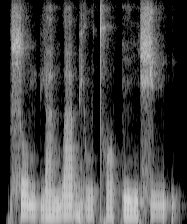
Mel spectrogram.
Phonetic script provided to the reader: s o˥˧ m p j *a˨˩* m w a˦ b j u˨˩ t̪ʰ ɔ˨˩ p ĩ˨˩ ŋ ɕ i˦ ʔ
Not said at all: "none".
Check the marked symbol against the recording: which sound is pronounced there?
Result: a˧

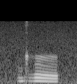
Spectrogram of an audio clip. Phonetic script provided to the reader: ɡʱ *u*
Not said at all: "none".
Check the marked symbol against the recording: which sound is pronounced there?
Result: ɯ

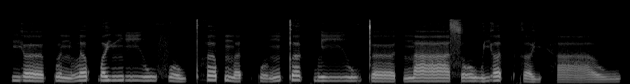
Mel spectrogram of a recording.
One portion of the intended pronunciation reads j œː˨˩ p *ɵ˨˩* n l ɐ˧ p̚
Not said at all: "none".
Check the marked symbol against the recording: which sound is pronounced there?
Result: ɵ˨˩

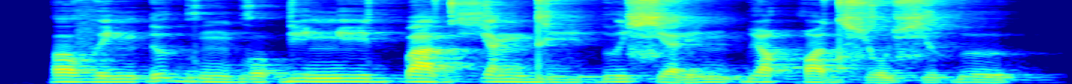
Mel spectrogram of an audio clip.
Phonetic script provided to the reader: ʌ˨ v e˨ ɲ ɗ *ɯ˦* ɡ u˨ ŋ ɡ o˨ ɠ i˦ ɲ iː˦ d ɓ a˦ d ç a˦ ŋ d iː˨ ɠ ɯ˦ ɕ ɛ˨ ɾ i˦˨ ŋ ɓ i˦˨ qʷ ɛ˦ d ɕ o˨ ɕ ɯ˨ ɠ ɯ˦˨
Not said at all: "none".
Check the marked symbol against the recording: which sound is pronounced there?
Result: ɯ˦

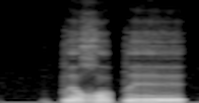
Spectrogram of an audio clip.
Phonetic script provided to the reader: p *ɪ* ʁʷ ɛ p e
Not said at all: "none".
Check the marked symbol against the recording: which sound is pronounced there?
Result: ɪ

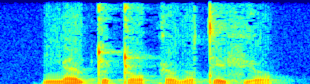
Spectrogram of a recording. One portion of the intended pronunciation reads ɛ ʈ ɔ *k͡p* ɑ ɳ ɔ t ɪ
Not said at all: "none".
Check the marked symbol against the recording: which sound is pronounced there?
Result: k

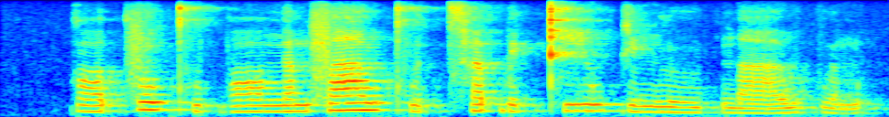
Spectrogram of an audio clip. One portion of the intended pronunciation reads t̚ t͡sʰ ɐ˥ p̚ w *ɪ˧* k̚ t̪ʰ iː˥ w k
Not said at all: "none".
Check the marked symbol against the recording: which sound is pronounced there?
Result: ɪ˨˥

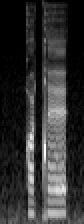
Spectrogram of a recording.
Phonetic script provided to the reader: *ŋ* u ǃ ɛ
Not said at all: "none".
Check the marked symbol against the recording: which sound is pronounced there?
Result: q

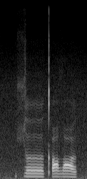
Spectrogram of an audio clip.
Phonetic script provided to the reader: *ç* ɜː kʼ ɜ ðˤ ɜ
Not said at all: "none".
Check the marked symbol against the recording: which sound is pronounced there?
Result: ç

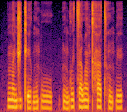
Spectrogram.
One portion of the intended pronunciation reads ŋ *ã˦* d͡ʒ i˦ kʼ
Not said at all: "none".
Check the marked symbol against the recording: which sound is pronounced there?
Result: ã˦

